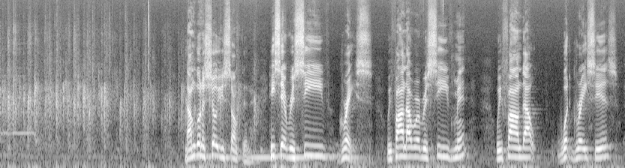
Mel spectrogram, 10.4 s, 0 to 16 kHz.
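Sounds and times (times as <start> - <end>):
church congregation clapping hands in praise: 0.0 - 5.0
speech: 3.1 - 10.3.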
